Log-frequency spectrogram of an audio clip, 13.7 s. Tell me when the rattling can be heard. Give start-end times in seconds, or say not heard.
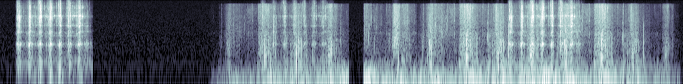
0.3-1.8, 5.2-6.7, 10.2-11.6.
